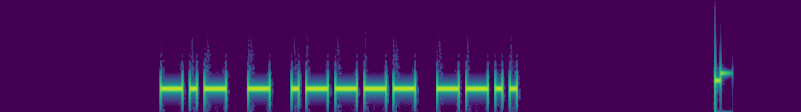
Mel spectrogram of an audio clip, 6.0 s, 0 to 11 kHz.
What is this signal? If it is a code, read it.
Morse code, heard as a keyed tone, about 22 wpm, 700 Hz. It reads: KT1Z
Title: USA Call Signs - 4 Characters - 3x Character Spacing - 22wpm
